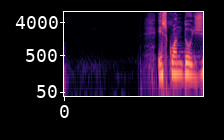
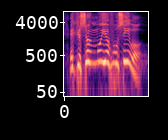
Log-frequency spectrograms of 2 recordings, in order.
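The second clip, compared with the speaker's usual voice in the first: much higher, louder whiny self-excuse; mock excuse; 14 semitones higher, 8 dB louder than usual. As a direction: mimic a member defending his shouting. Mocking a churchgoer's excuse.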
